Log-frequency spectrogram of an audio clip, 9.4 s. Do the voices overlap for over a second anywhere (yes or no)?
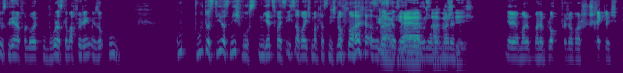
yes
